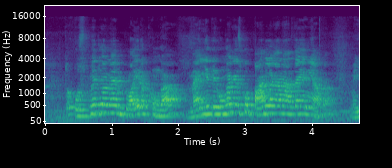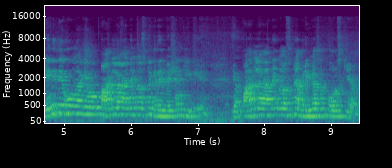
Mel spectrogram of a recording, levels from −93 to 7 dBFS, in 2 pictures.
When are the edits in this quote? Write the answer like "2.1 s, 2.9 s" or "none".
none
